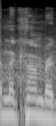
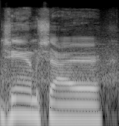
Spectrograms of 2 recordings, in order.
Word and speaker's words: McCumber: And yes, that is how you pronounce his name, Josiah McCumber, not Jamshire.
